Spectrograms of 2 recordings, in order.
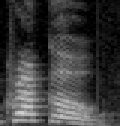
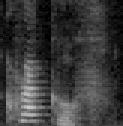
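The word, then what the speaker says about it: Kraków: hey kiss hey grandpa we're in Krakow actually dear it's pronounced krakoff that's right Krakoff is one of the oldest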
